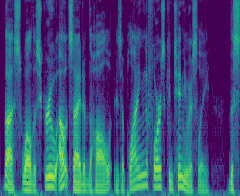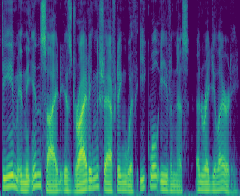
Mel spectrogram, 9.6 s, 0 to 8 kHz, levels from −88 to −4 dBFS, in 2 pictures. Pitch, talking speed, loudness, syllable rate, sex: 110 Hz, 170 wpm, -19 LUFS, 5.3 syllables/s, male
